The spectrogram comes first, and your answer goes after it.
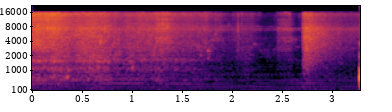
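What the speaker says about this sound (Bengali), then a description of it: "এই কড়ার মধ্যে এবার জল দিয়ে দিচ্ছি" Water poured into a wok while cooking amla pickle, a steady broadband splashing flow running continuously with a brief sizzling burst near the end as it hits the hot pan.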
